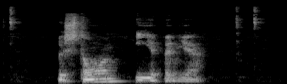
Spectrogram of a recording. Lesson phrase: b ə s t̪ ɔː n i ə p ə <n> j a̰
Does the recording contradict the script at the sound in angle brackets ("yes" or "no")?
no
